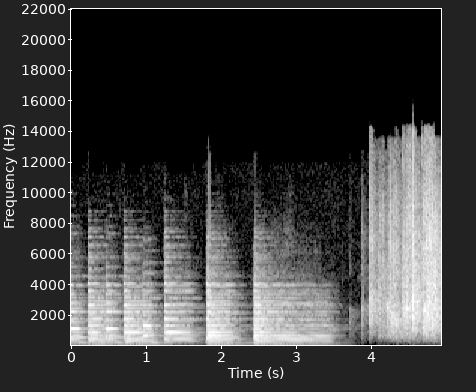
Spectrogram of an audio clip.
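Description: A piano plays loud chords.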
